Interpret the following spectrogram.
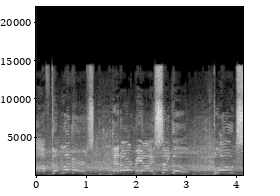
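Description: Speech: a broadcast commentator's voice talking over the game, with background noise beneath.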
